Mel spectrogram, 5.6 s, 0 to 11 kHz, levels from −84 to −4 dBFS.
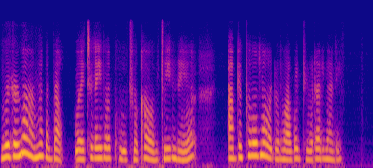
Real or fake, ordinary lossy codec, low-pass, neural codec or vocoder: fake; none; 7.2 kHz; codec, 16 kHz, 0.5 kbps, FreqCodec, smaller model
